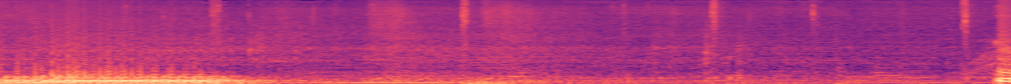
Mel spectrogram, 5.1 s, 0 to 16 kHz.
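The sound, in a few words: Ducati Panigale V2 motorcycle rolling onto the dyno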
